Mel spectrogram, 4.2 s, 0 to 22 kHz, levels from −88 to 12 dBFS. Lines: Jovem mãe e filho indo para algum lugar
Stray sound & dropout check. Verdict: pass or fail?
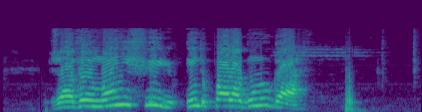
pass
